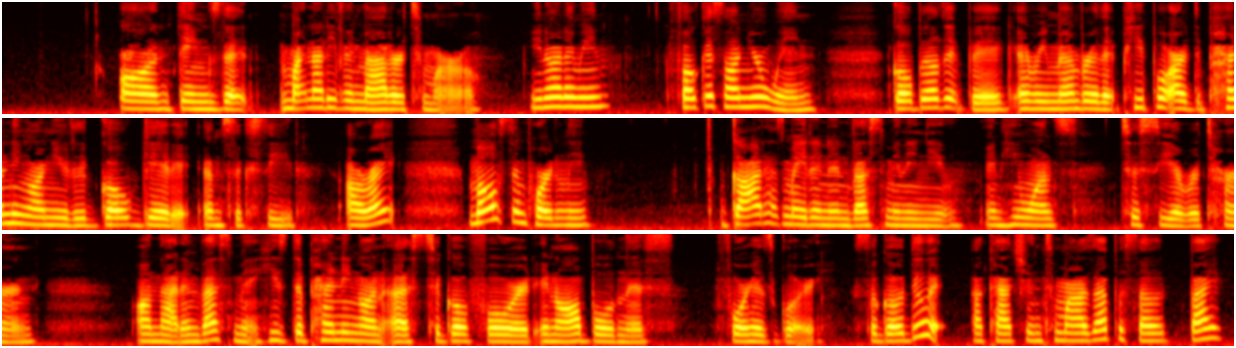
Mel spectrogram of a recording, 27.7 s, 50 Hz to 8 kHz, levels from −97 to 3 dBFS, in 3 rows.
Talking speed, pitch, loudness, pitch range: 175 wpm, 190 Hz, -22 LUFS, 175-205 Hz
